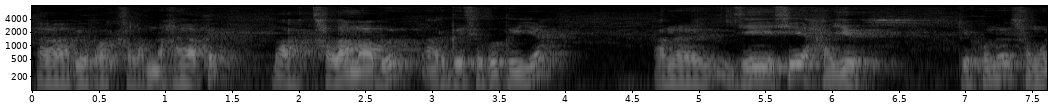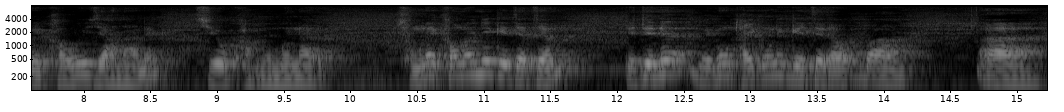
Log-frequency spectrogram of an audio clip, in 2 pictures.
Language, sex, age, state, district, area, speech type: Bodo, male, 60+, Assam, Kokrajhar, rural, spontaneous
